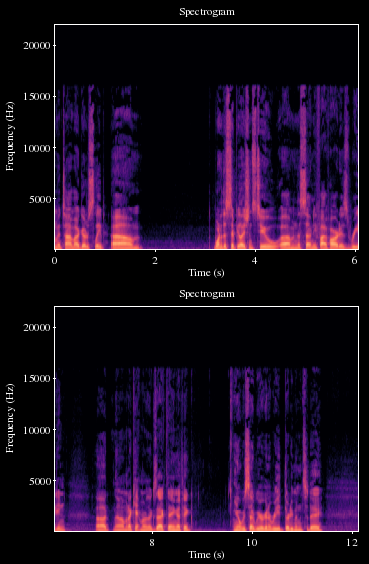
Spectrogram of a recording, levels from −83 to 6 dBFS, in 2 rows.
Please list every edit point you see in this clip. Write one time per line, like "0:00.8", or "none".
0:01.0
0:07.1

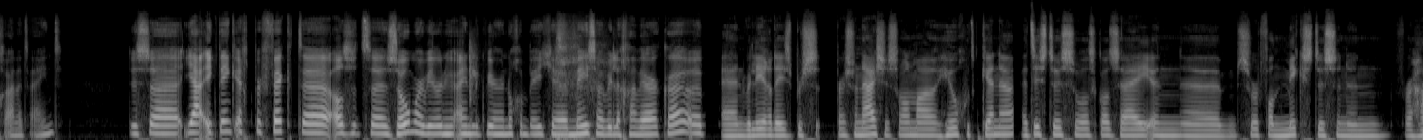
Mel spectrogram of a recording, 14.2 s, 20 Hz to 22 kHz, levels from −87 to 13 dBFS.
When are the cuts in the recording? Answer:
0:07.1
0:10.1

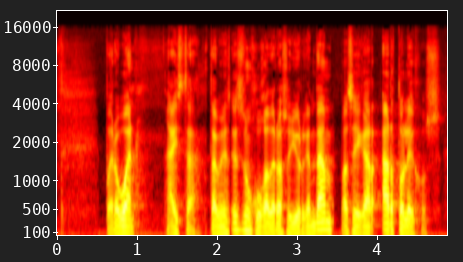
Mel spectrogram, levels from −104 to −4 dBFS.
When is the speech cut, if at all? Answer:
0:02.1
0:03.5

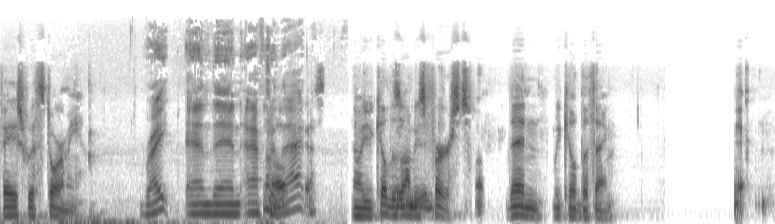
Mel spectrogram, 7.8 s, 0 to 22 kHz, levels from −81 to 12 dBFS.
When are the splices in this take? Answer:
0:03.5

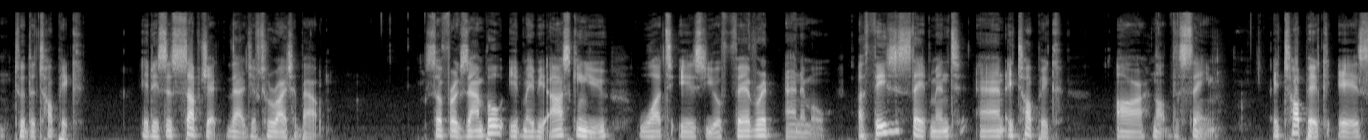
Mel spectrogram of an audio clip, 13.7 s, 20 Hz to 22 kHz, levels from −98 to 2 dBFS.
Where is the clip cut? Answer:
0:01.3
0:08.4

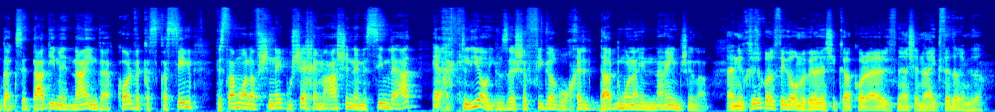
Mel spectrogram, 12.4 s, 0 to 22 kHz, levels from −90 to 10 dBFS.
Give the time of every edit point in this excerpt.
none

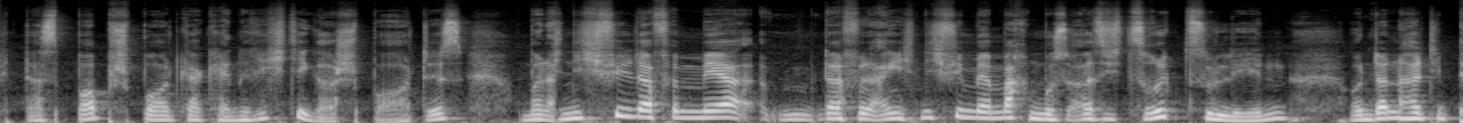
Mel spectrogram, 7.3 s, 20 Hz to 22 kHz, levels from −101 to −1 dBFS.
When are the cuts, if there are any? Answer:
0:02.8

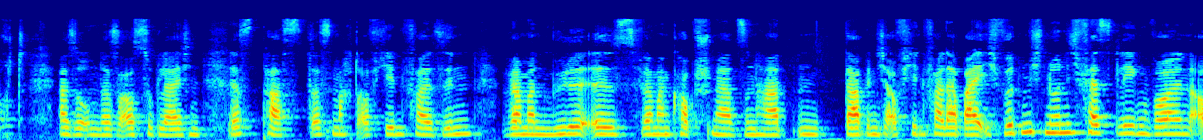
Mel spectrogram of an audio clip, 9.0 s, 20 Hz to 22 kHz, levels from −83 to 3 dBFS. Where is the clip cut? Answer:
0:01.7
0:05.9

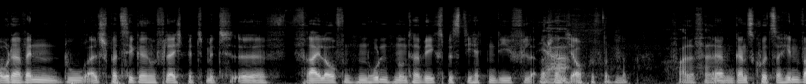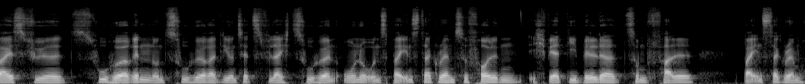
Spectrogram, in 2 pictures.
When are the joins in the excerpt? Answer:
none

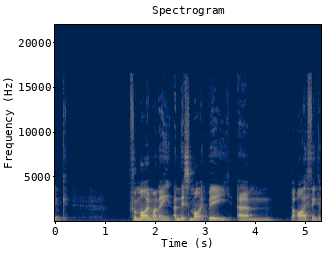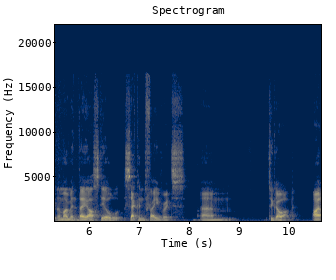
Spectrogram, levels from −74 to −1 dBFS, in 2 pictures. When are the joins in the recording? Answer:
0:04.7

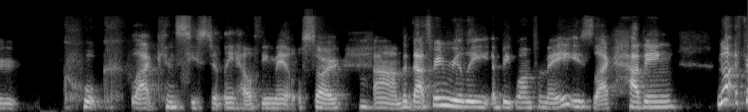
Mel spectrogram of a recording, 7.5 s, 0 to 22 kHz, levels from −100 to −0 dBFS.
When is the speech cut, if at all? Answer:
0:03.7

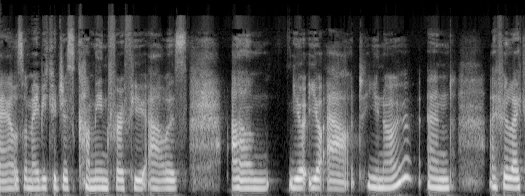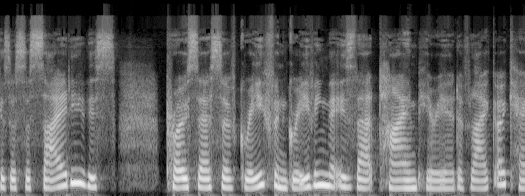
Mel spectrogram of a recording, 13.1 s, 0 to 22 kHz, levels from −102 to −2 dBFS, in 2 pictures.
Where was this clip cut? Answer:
none

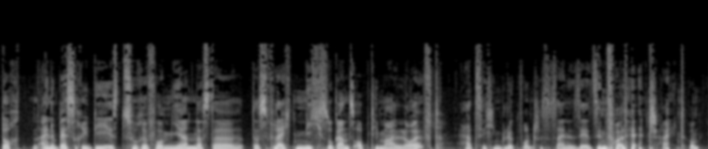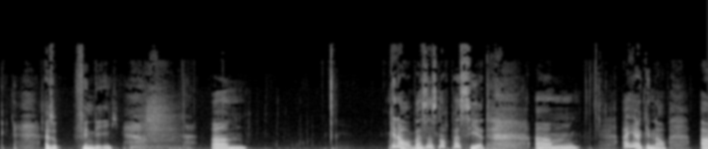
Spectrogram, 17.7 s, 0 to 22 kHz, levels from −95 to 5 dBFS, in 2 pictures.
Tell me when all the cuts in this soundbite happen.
0:01.5

